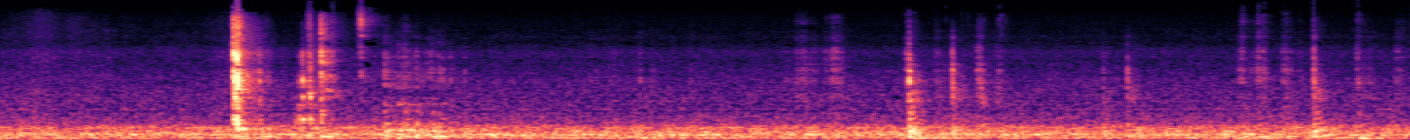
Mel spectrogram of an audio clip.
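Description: Scissors snipping through fabric: irregular sharp clicks of the blades closing, the loudest about two seconds in, more around seven seconds and a quick run near the end, over a steady low room hum. The scissors cut poorly, "so messed up" and "crappy" in the words of the man using them.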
